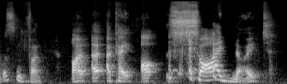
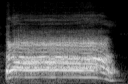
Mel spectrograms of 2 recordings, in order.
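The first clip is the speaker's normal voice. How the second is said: loud, sustained mock yell; high held scream, copying someone; imitated scream; 12 semitones higher, 5 dB louder than usual. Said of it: "And then Luke's like".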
